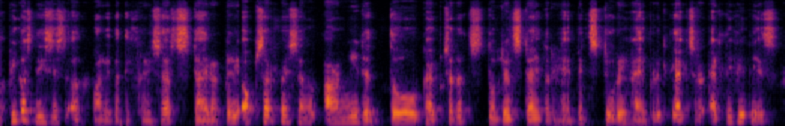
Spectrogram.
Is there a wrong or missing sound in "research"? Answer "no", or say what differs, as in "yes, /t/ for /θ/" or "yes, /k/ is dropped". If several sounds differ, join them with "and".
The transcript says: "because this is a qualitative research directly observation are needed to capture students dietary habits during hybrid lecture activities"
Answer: no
